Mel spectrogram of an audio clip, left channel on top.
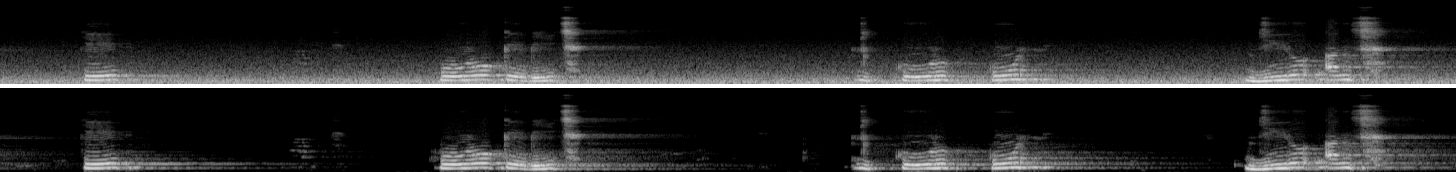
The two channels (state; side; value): noise; left; rumble, 7 dB below the sound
